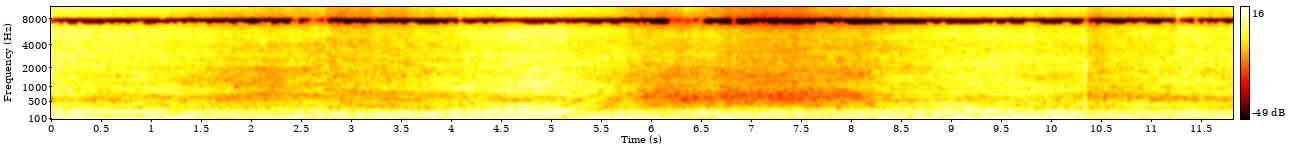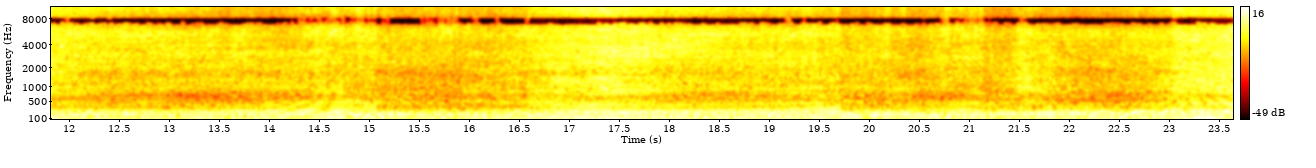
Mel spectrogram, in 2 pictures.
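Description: Kart engines drone loudly, rising and falling as karts race past outdoors.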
